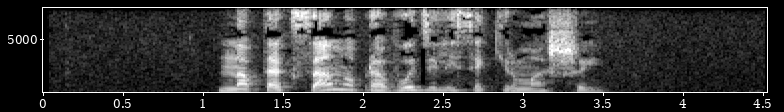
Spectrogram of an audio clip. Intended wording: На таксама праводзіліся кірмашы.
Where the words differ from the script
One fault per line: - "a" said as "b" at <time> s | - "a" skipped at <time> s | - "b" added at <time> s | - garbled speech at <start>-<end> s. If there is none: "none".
none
